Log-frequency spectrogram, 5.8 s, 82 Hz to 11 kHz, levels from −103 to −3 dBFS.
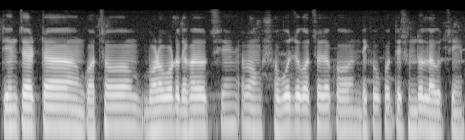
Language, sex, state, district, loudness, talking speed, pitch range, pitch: Odia, male, Odisha, Malkangiri, -17 LUFS, 145 wpm, 115-130 Hz, 125 Hz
